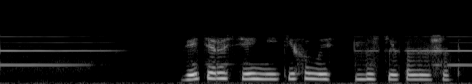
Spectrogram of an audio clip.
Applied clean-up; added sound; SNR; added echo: neural diffusion model UNIVERSE++.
